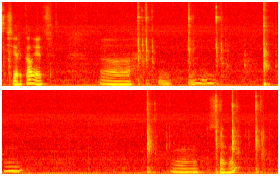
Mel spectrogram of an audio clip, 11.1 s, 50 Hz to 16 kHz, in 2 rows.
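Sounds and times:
keyboard keystrokes: 8.4 - 8.9.

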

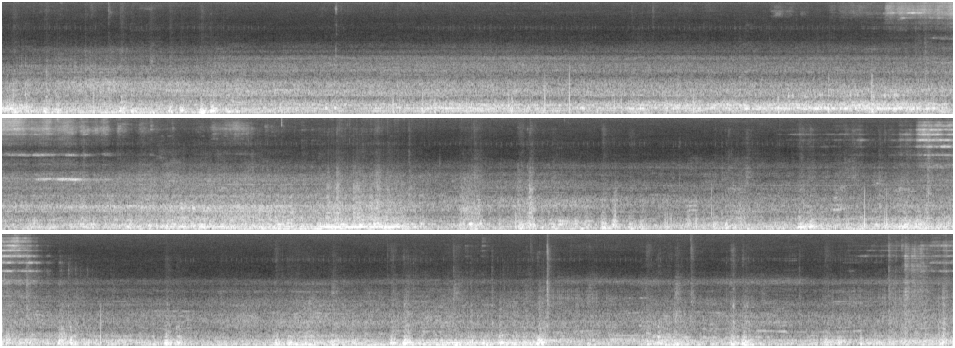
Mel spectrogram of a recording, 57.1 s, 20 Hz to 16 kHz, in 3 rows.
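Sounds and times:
tram wheels rumbling on rail: 0.0 - 57.0
faint high-pitched squeal: 18.6 - 21.4, 37.2 - 39.0.

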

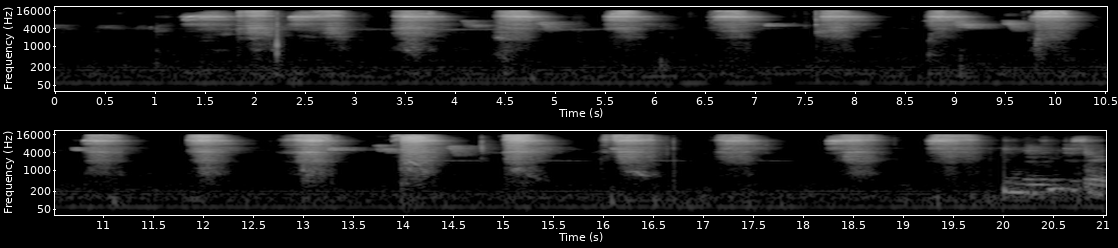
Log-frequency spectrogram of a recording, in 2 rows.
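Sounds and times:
girl's sharp hissing exhalations: 1.4 - 5.0, 6.6 - 8.2, 8.8 - 9.1, 9.8 - 13.4, 14.0 - 17.7, 18.3 - 19.9.

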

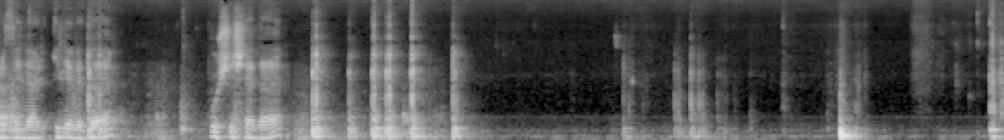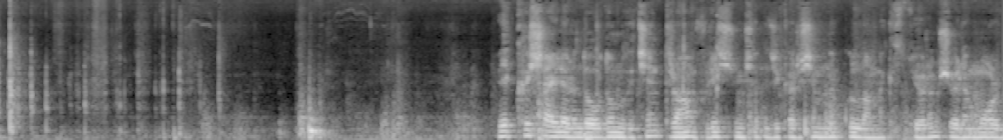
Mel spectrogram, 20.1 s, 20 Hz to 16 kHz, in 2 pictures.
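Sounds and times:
plastic bottles clicking and knocking: 9.8 - 20.0.

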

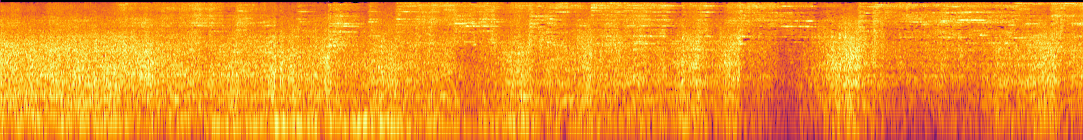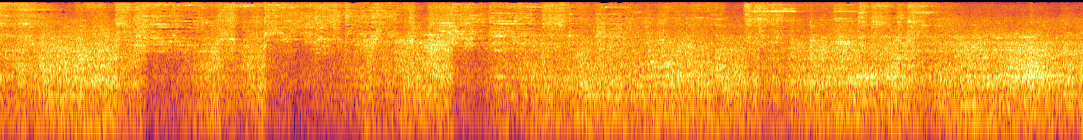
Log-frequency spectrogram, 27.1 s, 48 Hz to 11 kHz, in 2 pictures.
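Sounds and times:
freight train wheels on rails: 0.0 - 27.0
high-pitched wheel squeal: 2.2 - 10.2, 11.0 - 14.1, 15.0 - 25.4.

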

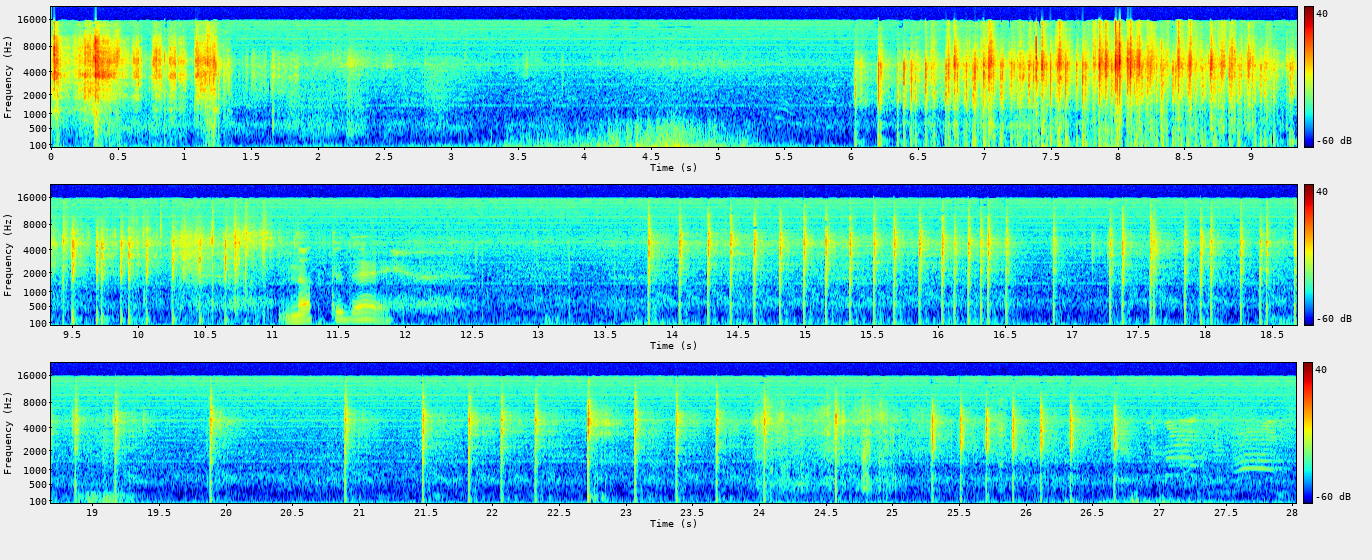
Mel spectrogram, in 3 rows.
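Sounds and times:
paintball markers firing: 6.0 - 11.0, 13.7 - 20.1, 20.9 - 26.8.

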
